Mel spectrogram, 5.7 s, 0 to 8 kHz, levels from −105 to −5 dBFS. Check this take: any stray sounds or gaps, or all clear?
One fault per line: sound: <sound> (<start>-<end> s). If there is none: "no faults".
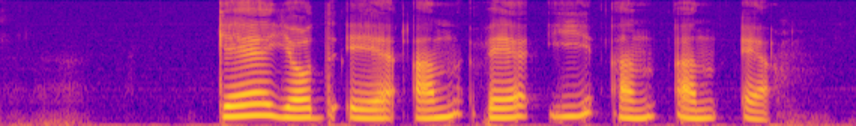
no faults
